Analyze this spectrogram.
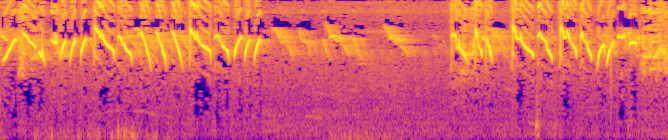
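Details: Oriental white-eye lure song meant to spur other birds to sing: a fast chain of thin, downslurred whistles packed closely together, a quieter gap of softer notes midway, then the rapid high series resumes strongly.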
